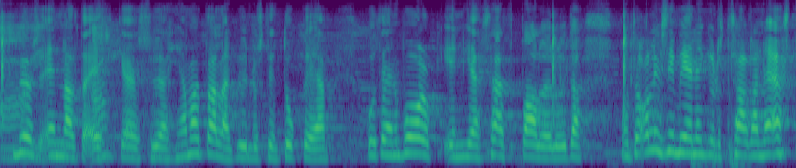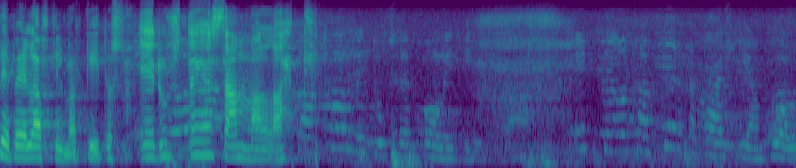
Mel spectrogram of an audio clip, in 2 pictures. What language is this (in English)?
Finnish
